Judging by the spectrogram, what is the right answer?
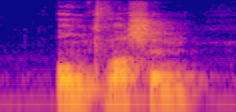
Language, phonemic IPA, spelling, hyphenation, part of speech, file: Dutch, /ˌɔntˈʋɑ.sə(n)/, ontwassen, ont‧was‧sen, verb, Nl-ontwassen.ogg
- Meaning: to outgrow, to become too mature for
